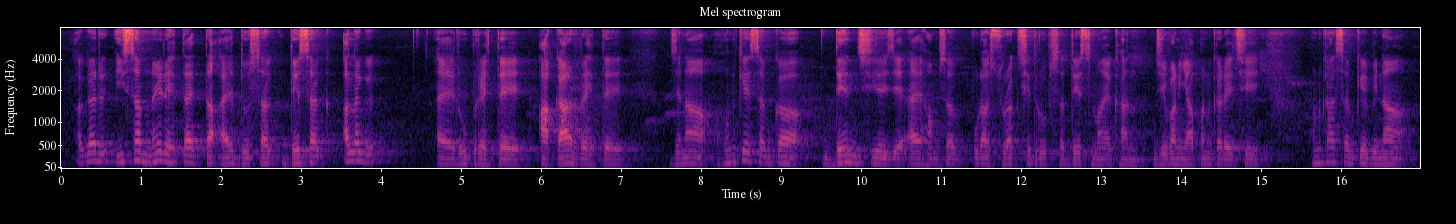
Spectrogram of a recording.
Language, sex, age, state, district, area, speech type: Maithili, male, 18-30, Bihar, Darbhanga, rural, spontaneous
